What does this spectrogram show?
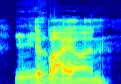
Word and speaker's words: Debian: Debian, because it's named after the main devs. All right. That's good to know, John. Thank you. Ian and his wife / partner, Deb Ian.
